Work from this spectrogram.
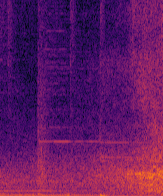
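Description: A car passes along a road in city traffic, its engine rising and falling in a brief close drone with a low rumble.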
